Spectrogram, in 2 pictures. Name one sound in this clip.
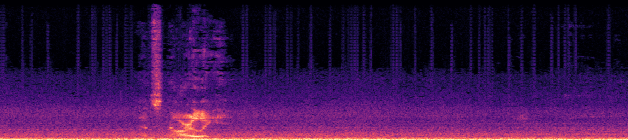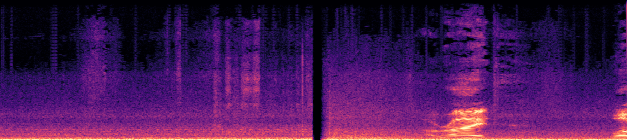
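Tyres rumble steadily on a paved road.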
